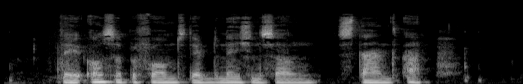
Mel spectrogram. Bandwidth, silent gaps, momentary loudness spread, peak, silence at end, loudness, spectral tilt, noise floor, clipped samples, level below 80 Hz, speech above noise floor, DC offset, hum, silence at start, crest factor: 11.5 kHz; none; 10 LU; -8 dBFS; 0.55 s; -22 LUFS; -5 dB/octave; -53 dBFS; under 0.1%; -32 dBFS; 32 dB; under 0.1%; none; 0.1 s; 16 dB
